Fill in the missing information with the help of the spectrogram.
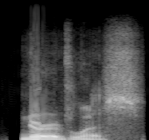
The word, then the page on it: nerveless: American English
